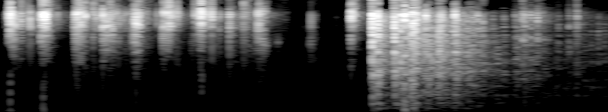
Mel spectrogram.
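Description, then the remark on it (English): A handful of dice rattle in a cup with quick, bright clicks, then tumble out onto a hard surface with a clattering roll that settles and fades. Fairly loud, no voices. “Oh, why that sounds like a set of dice being rolled.”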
